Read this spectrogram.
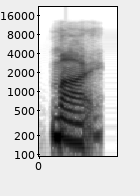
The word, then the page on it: MY: Indian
